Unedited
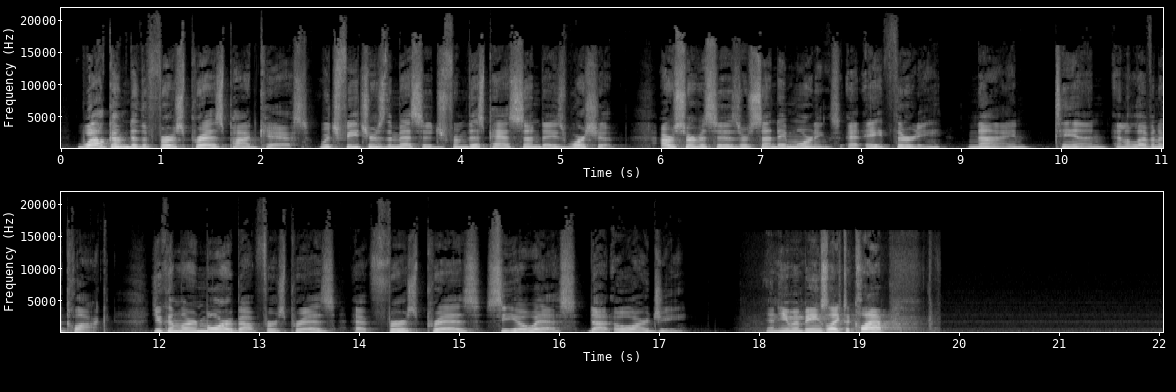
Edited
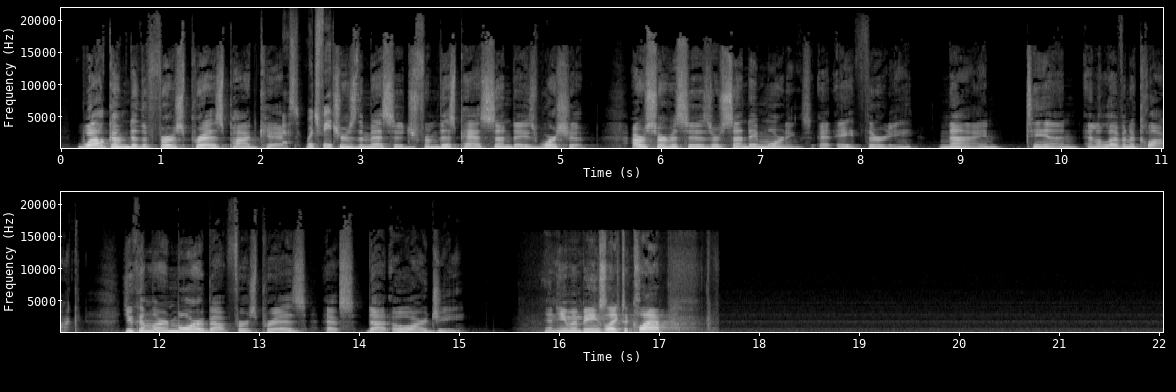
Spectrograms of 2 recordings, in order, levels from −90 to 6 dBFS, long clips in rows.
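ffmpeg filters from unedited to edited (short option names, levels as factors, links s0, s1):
-filter_complex "[0:a]asplit=6[s0][s1][s2][s3][s4][s5];[s0]atrim=end=2.214[s6];[s1]atrim=start=2.21:end=3.01,asetpts=PTS-STARTPTS,asetrate=68796,aresample=44100,atrim=end_sample=22615,asetpts=PTS-STARTPTS[s7];[s2]atrim=start=3.006:end=7.432[s8];[s3]atrim=start=7.428:end=8.612,asetpts=PTS-STARTPTS,volume=0.562[s9];[s4]atrim=start=8.608:end=14.092[s10];[s5]atrim=start=16.018[s11];[s6][s7]acrossfade=d=0.004:c1=hsin:c2=hsin[s12];[s12][s8]acrossfade=d=0.004:c1=hsin:c2=hsin[s13];[s13][s9]acrossfade=d=0.004:c1=hsin:c2=hsin[s14];[s14][s10]acrossfade=d=0.004:c1=hsin:c2=hsin[s15];[s15][s11]acrossfade=d=0.004:c1=hsin:c2=hsin"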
